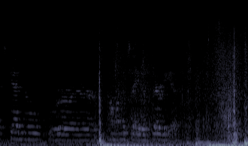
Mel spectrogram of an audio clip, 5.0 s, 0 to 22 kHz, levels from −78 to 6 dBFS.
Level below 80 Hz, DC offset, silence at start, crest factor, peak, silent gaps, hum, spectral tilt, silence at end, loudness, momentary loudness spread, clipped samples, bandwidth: -48 dBFS; under 0.1%; 0 s; 22 dB; -22 dBFS; none; none; -5 dB/octave; 0 s; -51 LUFS; 15 LU; under 0.1%; 16 kHz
